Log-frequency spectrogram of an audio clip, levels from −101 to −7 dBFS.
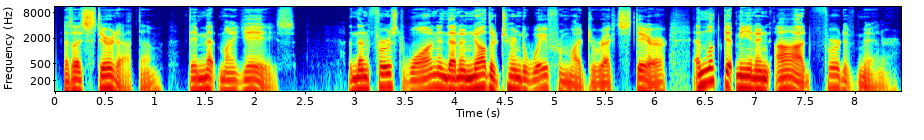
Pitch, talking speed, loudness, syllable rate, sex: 105 Hz, 220 wpm, -19 LUFS, 6.0 syllables/s, male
